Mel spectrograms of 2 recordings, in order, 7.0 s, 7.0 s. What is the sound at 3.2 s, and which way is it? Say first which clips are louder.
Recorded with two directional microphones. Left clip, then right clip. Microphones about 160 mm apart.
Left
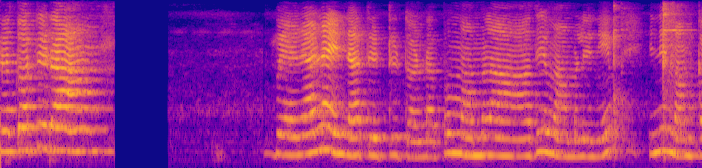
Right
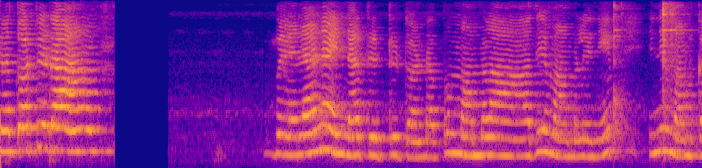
A child's voice: left 5 dB; 25° right (ahead or behind).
